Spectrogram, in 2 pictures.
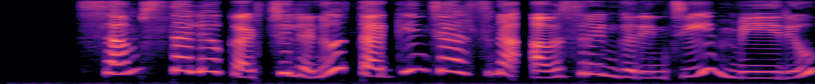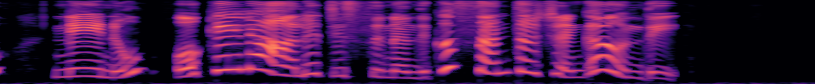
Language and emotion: Telugu, happy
